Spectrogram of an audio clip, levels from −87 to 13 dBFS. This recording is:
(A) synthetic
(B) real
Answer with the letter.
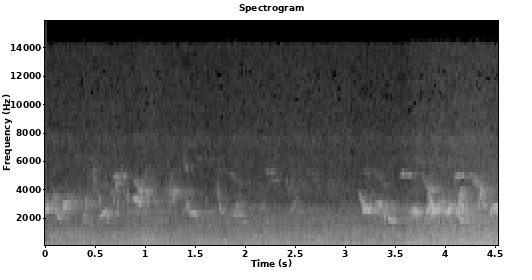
B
